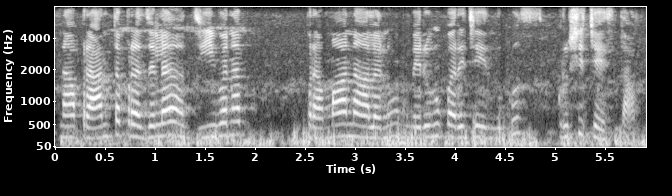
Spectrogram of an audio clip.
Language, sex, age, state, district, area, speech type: Telugu, female, 30-45, Telangana, Mulugu, rural, spontaneous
